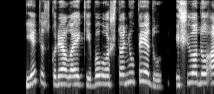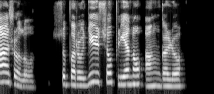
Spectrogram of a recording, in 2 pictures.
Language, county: Lithuanian, Kaunas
